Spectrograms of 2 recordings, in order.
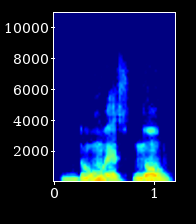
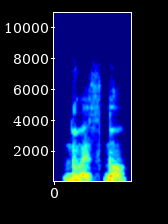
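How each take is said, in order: First: No es no slowed, each word cut apart with gaps; slow, separated no es no; choppy learner version. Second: No es no run together smoothly as one unit; fluent linked no es no; linked correct version. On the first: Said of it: "se pronuncia como no es no". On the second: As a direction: link no es no without breaks. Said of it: "Debería ser". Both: Shown as a demonstration.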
